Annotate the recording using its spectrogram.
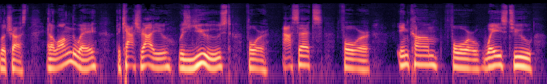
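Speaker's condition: No condition

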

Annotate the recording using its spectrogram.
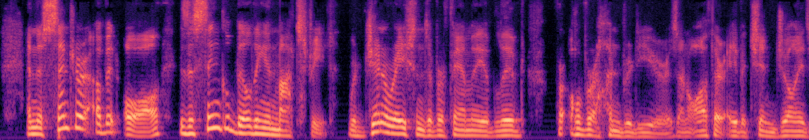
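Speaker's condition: No condition

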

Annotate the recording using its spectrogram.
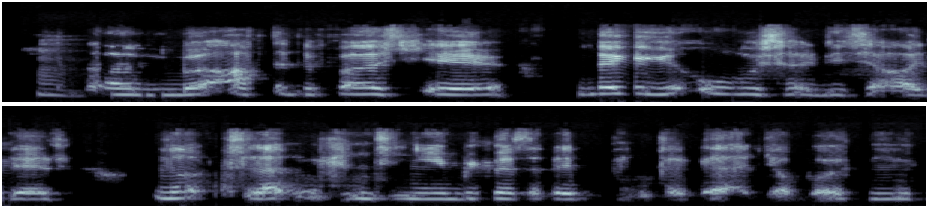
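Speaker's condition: Cerebral palsy, mild

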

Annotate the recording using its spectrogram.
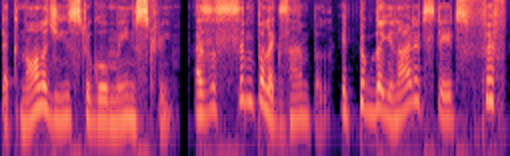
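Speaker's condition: No condition

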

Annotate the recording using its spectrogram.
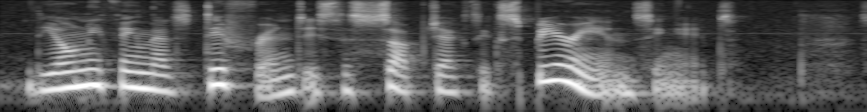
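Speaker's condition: No condition

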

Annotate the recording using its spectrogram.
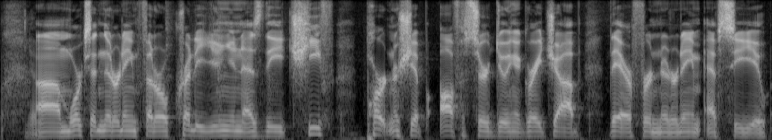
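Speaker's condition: No condition

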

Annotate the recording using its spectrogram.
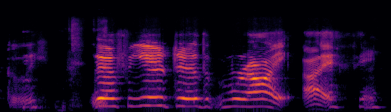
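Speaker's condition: Cerebral palsy

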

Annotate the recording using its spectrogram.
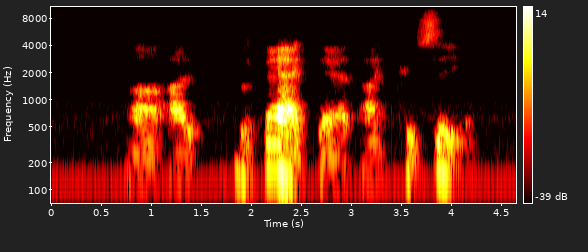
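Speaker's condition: Aphasia after stroke; self-described primary progressive aphasia

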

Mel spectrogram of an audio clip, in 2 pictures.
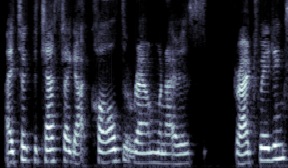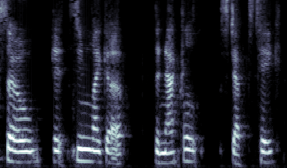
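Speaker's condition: Cleft lip and palate; congenital

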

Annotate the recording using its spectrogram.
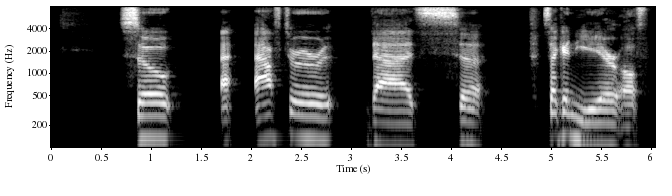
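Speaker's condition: Stutter; stutter since early childhood, disfluency noticed by mother by age two, severe growing up; still stutters, past McGuire program speech therapy with breathing technique, mall exercise talking to hundred strangers; audible stutter, part-word repetitions, worse when anxious, stutters in six languages; prolonged sounds, blocks

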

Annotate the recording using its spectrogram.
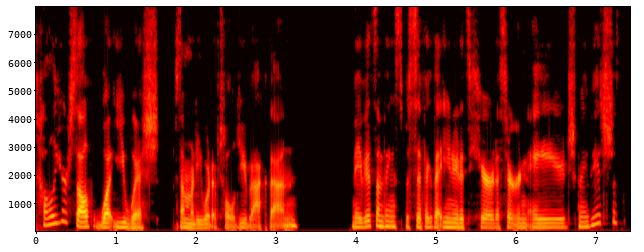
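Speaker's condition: No condition

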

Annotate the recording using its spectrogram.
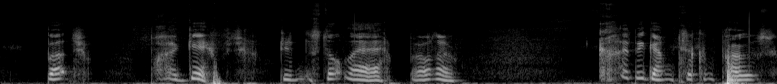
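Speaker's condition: Motor neurone disease; declining health and disability, housebound; terminal illness

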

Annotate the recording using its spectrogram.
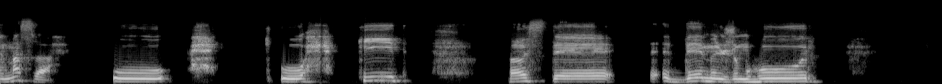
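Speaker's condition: Stuttering; lifelong stutter; still stutters; debilitating stutter, avoided speaking almost entirely for over 25 years; repeated sounds, prolonged sounds, blocks

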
